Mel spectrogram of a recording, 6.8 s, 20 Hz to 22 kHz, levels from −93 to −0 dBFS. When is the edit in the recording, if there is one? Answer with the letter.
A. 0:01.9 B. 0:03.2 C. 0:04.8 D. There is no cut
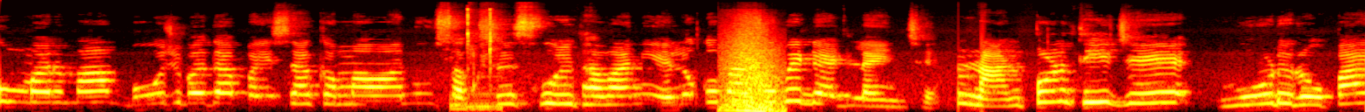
C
